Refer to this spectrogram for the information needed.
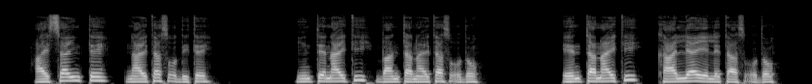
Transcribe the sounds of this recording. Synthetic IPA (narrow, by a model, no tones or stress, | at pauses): hɐjsːɐhɪnt̪ːɛnɐjt̪ɐsɔd̪ɪt̪ɛ | hɪnt̪ːɛnɐjt̪ɪbɐnt̪ːɐnɐjt̪ɐsɔ̰d̪ɔ | ʔɛnt̪ːɐnɐjt̪ɪkaːlːɪjajɛlɛt̪aːsɔ̰d̪ɔ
